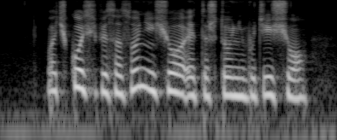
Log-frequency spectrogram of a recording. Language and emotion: Russian, angry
